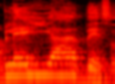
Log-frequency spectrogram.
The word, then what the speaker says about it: Pleiades: Es con, con I latina Plei, Plei, Pléyades. Ah, Pleiades, o sea, es un poquito difícil pronunciarlo de esta manera lenta con, sus letras tal cual, Pleiades.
